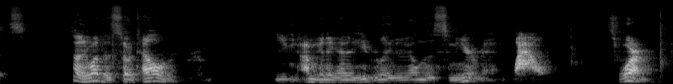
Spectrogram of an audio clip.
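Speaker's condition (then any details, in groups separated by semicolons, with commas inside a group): Bilateral cleft lip and palate; from birth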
